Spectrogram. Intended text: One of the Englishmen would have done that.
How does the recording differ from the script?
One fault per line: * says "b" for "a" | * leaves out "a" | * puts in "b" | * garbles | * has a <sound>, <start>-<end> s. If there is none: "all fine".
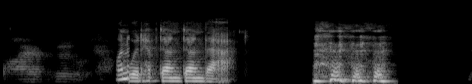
* leaves out "of the Englishmen"
* puts in "done"
* has a laugh, 3.1-4.0 s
